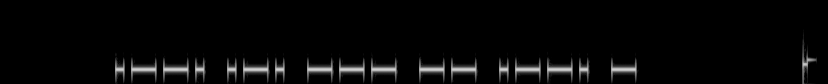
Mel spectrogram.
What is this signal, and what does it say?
Morse code, heard as a keyed tone, about 15 wpm, 700 Hz. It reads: PROMPT
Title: Six Letter Words - 15wpm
